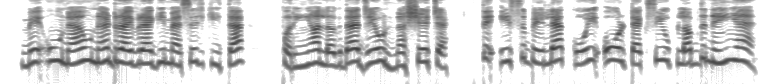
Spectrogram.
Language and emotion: Dogri, fearful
